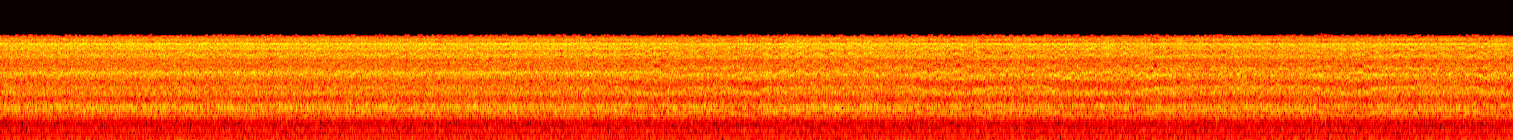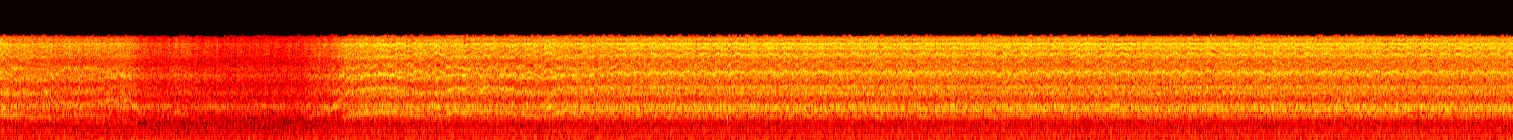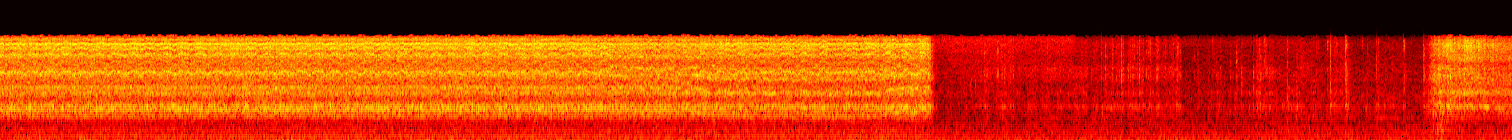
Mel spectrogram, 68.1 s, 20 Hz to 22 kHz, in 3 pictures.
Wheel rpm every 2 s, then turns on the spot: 230, 230, 230, 230, 230, 210, 230, 210, 210, 210, 210, 190, 120, 100, 210, 210, 230, 230, 230, 230, 230, 230, 230, 230, 230, 230, 230, 220, 210, 160, 20, 10, 10, 140.
60-62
